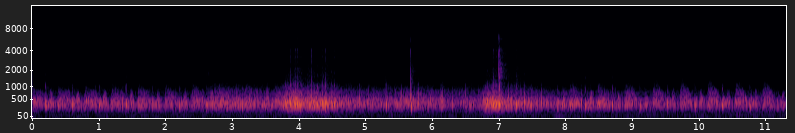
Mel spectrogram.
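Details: Fetal heartbeat heard at home with a fetal Doppler: rapid, muffled whooshing pulses through steady Doppler hiss.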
